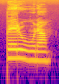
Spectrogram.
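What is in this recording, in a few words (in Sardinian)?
"peruna", female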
